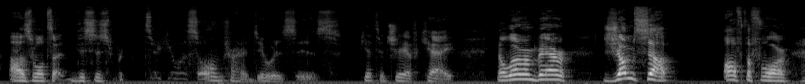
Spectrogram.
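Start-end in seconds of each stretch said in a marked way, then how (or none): 0.7-4.6 whispered, fed-up grumble under his breath; exasperated whisper. Acted. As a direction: hiss it to yourself, at the end of your rope. Oswald mutters to himself.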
